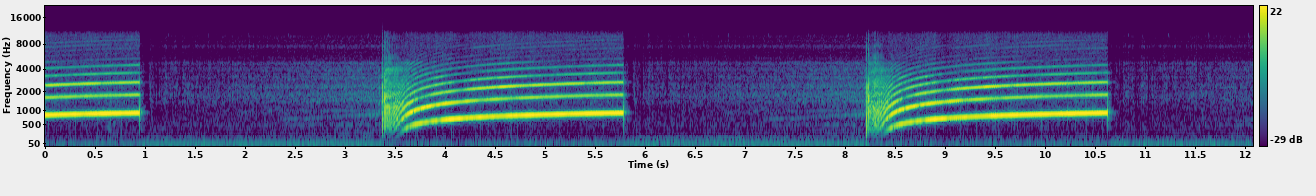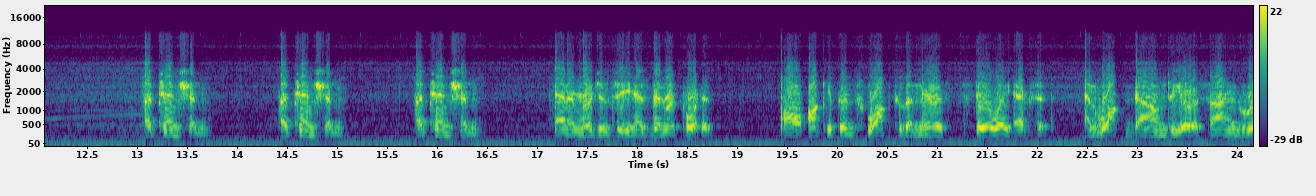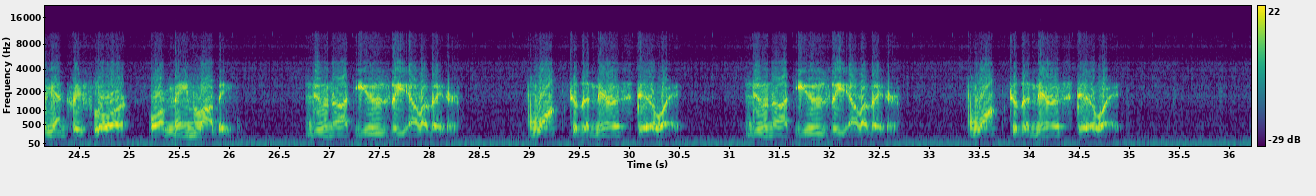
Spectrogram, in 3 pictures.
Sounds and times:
Speech: 0:13.1 - 0:13.8, 0:14.4 - 0:15.2, 0:15.8 - 0:16.5, 0:17.2 - 0:18.8, 0:19.4 - 0:26.2, 0:26.8 - 0:28.4, 0:29.0 - 0:30.6, 0:31.2 - 0:32.8, 0:33.4 - 0:35.0.

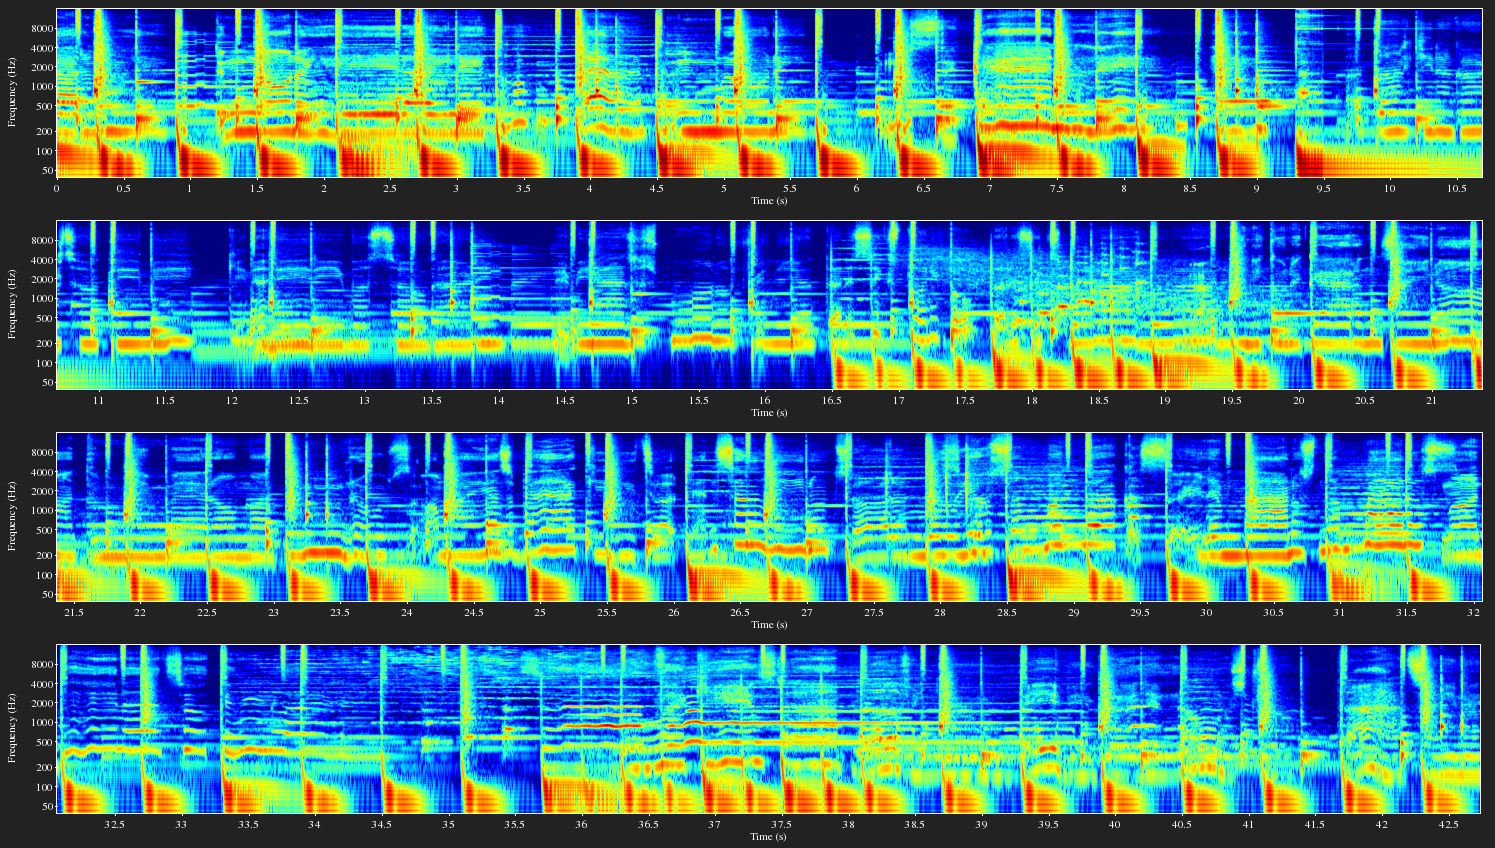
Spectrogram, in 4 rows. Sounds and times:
Music: 0:00.0 - 0:42.7
Singing: 0:14.5 - 0:21.3, 0:35.8 - 0:42.7.

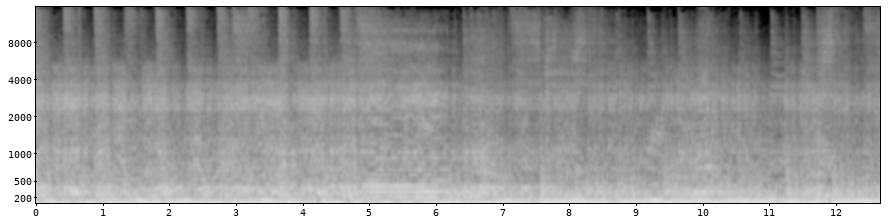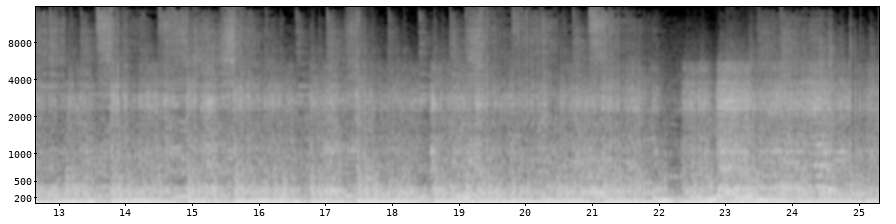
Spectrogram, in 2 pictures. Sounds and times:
Heavy metal: 0:00.0 - 0:25.3.

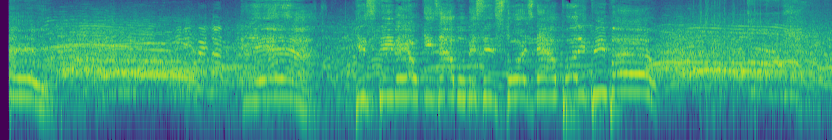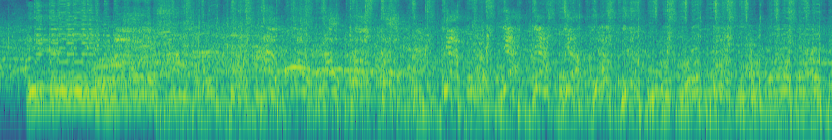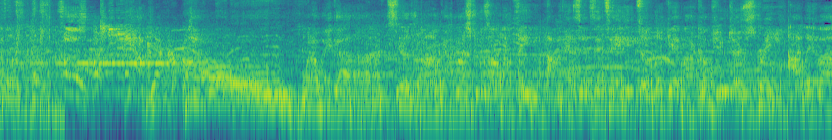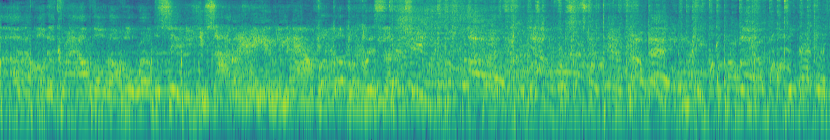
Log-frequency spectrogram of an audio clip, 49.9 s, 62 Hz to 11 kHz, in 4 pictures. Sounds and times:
Crowd: 0:00.0 - 0:49.9
Cheering: 0:00.2 - 0:49.9.

